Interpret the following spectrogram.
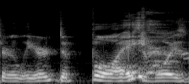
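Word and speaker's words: Du Bois: thing talking about, oh, his name was pronounced D boy. And I was going, oh, okay, D boy, do boy. And what do I do? Dubois. Dubois sounds fancy and D boy sounds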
